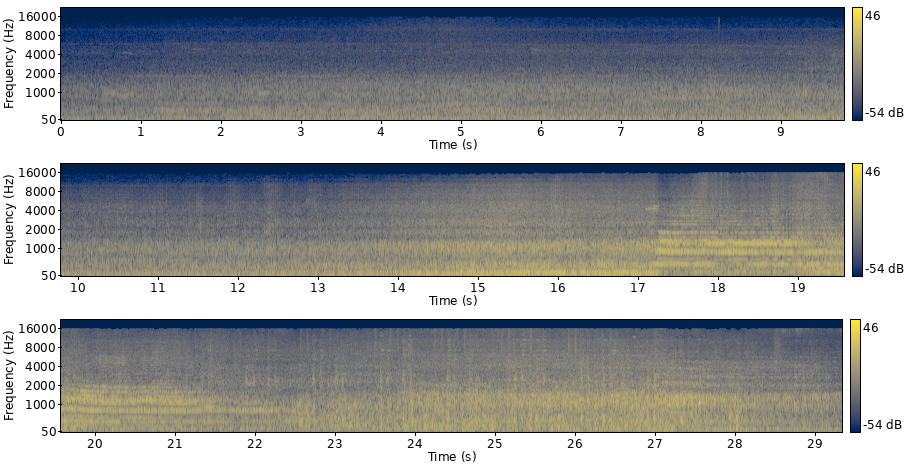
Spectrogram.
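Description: A diesel locomotive hauling a passenger train approaches, its engine growing steadily louder. It blows its horn for about three seconds as it passes, and the horn's pitch drops as it goes by. Then the coaches roll past with a steady rushing wheel noise.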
